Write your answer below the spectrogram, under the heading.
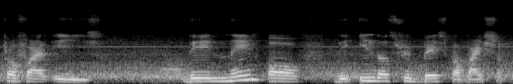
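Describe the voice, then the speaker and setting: A man with a Nigerian accent giving a deliberate, step-by-step software tutorial voice-over, phrase by phrase, as an instructor. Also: medium pitch. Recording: noisy room with steady air-conditioning-like hum.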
